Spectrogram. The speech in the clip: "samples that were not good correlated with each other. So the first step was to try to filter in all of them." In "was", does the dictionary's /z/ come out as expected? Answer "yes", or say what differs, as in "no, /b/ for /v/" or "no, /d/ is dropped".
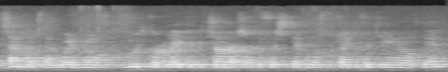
no, /s/ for /z/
